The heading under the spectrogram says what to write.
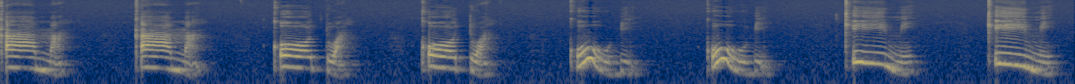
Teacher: The K sound comes from the back of the tongue.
